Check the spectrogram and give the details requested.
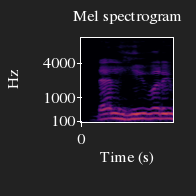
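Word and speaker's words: Delhivery: लो ना मेरी बात एक होता है डेल हिवरी डेल डेल हिवरी हिवरी ये स्पेलिंग होती है डेल हिवरी बोलते हैं भाई इसे ठीक है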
